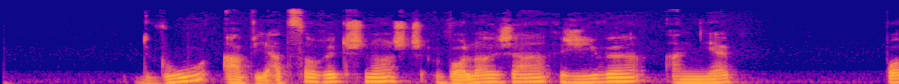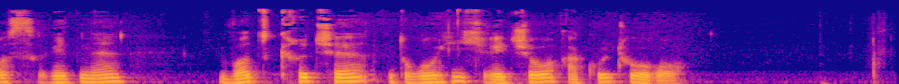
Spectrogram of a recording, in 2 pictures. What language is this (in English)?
Upper Sorbian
